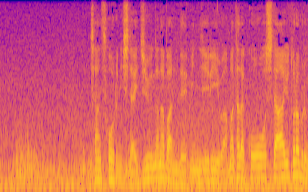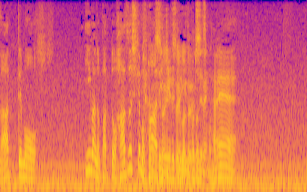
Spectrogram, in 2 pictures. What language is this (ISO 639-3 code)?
jpn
